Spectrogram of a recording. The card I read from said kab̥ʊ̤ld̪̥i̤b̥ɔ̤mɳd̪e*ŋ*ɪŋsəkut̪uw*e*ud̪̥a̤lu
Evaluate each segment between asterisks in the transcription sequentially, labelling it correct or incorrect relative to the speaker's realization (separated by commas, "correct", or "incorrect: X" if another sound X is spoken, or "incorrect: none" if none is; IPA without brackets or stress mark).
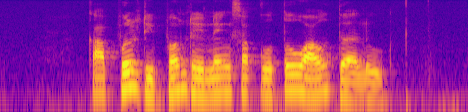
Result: incorrect: n, incorrect: a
